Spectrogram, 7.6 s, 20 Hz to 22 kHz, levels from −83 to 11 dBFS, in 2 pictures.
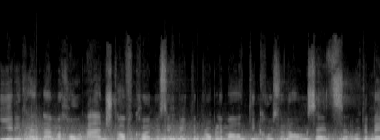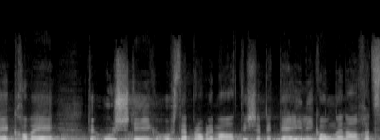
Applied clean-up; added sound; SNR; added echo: none; Thunder; 6 dB; none.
